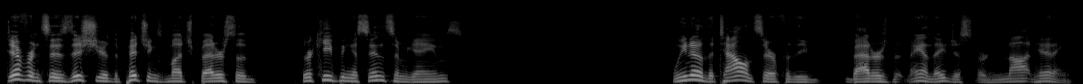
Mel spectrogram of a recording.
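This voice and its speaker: A man's voice: medium pitch, moderate pace, a bit bright, dry recording. A man hosting live baseball play-by-play, giving punchy calls and folksy, opinionated commentary. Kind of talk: live radio sports commentary.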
